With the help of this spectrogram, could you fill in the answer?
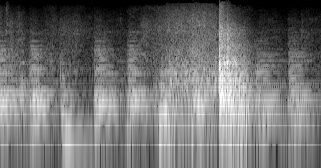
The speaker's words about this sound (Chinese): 我只是想，你睡觉应该会关门，所以试试看这个门有没有坏掉，这样也不行吗？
